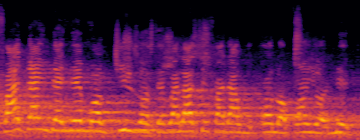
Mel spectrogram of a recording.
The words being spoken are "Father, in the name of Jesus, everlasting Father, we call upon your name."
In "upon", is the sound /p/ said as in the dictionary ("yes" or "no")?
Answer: yes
